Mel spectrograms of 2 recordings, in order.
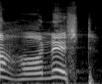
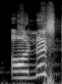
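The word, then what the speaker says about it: honest: पता है तो वो क्या कहेगा, वो कहेगा हॉनेस्ट, हॉनेस्ट मैन, लेकिन वी all know H silent है, हम इसे ऑनेस्ट मैन कहते हैं।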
